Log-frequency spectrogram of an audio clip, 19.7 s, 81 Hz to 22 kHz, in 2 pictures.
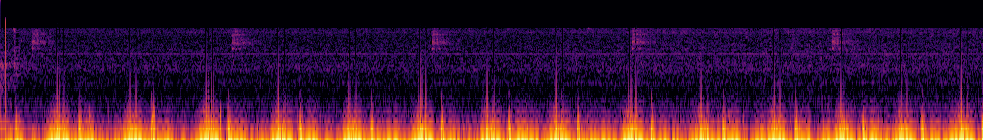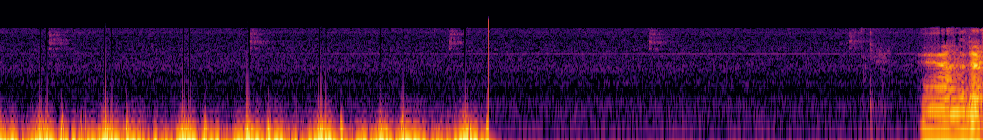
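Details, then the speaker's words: Split first heart sound (S1), a normal variation sometimes heard in large breed dogs. "let's talk about variations to normal harp sounds s1 and s2 this one is sometimes split in large breed dogs let's give a listen to that"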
